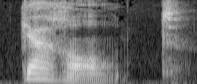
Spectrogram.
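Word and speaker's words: quarante: 40. Okay, so same rule as previously as for 4, okay? K, 40, 40.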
